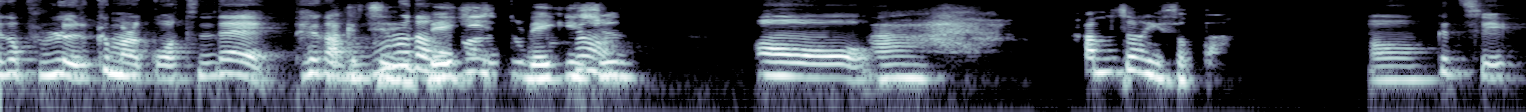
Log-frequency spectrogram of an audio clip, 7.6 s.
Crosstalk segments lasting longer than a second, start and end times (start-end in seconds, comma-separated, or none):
1.6-3.2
